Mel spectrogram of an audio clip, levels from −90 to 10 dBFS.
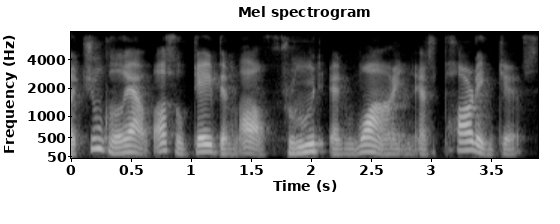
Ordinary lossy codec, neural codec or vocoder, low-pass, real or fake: Opus, 64 kbps; autoencoder, 22.05 kHz, a latent of 192 numbers a frame, VITS, trained on one speaker; 7.2 kHz; fake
